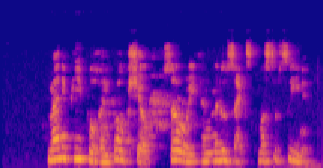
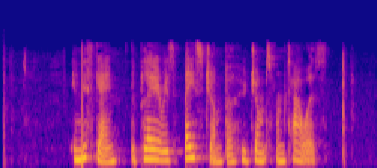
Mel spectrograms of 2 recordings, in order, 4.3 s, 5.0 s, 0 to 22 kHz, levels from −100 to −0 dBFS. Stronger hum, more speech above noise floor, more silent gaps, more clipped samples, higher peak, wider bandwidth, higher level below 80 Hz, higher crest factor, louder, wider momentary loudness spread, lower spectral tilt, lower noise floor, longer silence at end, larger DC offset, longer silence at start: neither; first, 52 dB vs 47 dB; neither; neither; second, -12 dBFS vs -4 dBFS; about the same, 8 kHz vs 7.8 kHz; second, -68 dBFS vs -60 dBFS; about the same, 18 dB vs 18 dB; second, -29 LUFS vs -23 LUFS; second, 7 LU vs 18 LU; second, -4 dB/octave vs -6.5 dB/octave; first, -81 dBFS vs -69 dBFS; second, 0.15 s vs 0.85 s; neither; second, 0.65 s vs 0.95 s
